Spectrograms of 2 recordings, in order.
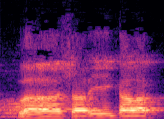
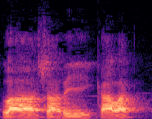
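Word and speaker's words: لا شريك لك: Mohon maaf tadi bacanya la syarikal sering ada mutawif juga seperti itu. Maka tulisannya adalah laka bagimu. Bukan laka bukan. Jadi bacanya la syarikalak ya kalak. Heeh. Pendek satu ketuk la syarikalak ya gitu ya.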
